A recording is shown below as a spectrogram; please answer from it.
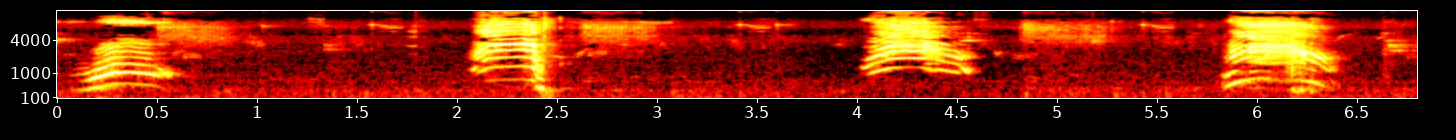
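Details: Four clear kitten mews evenly spaced about two seconds apart, each a short downward-arching cry rich in harmonics, the second slightly louder and sharper, over a low quiet background.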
